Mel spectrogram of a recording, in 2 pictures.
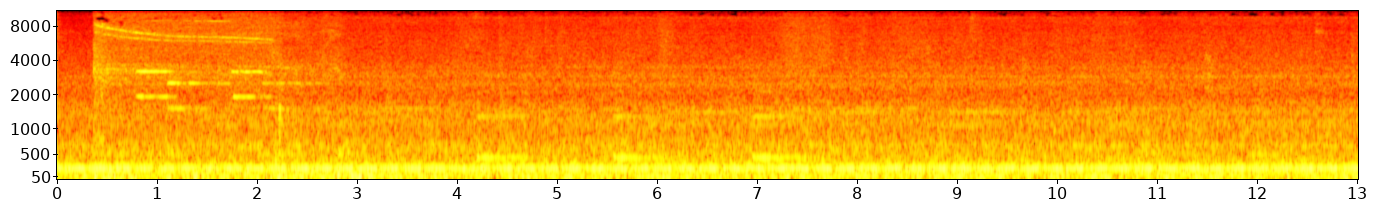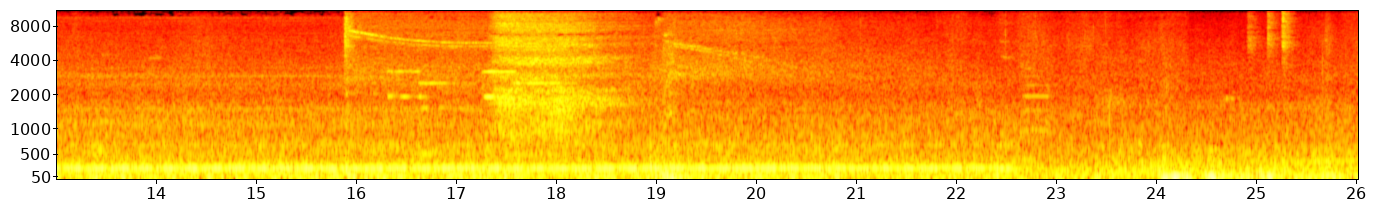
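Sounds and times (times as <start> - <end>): train low hum and track rumble: 0.0 - 26.0.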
